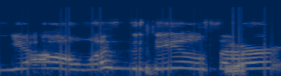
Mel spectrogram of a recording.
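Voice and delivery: mock fed-up, tantrum-style, high, exasperated outburst. Recounting a temper tantrum with God, retelling exasperated outburst. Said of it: "I had like a complete temper tantrum".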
